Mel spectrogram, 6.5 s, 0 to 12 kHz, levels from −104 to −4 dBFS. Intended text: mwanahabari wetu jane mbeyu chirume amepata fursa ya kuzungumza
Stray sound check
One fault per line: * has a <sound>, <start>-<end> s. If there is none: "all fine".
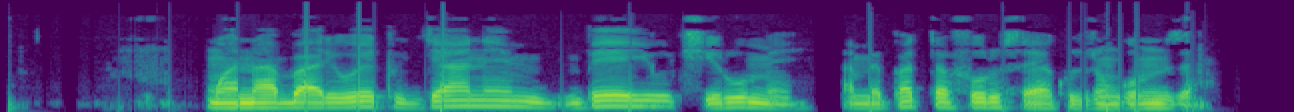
all fine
